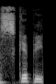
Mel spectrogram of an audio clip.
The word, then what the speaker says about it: SCPI: we will introduce the Skippy commands and explore a few examples to understand how they are used in practice sepi pronounced Skippy stands for standard commands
